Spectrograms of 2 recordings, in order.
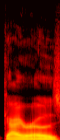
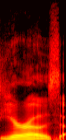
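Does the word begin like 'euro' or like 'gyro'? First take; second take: like gyro; like euro. First: The word begins like the word 'gyro'. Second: The word begins like the word 'euro'. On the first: This is how it is said in some other places. "I know someplace it's gyros" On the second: This is how it is said in Detroit. "in Detroit it's euros"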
